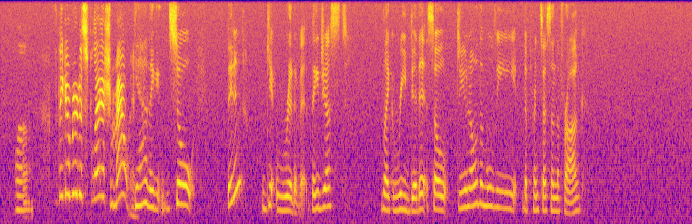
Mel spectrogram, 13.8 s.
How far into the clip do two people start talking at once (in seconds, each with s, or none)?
none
